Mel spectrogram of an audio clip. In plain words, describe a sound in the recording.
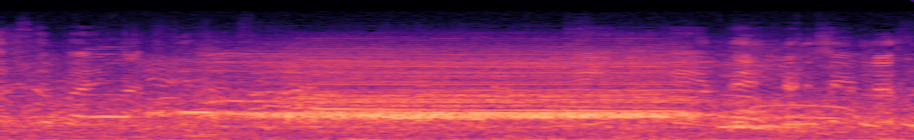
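A brass band blasts a loud, sustained chord.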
